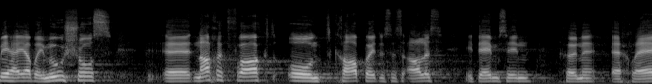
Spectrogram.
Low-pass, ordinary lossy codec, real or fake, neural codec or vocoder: 14.4 kHz; none; real; none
